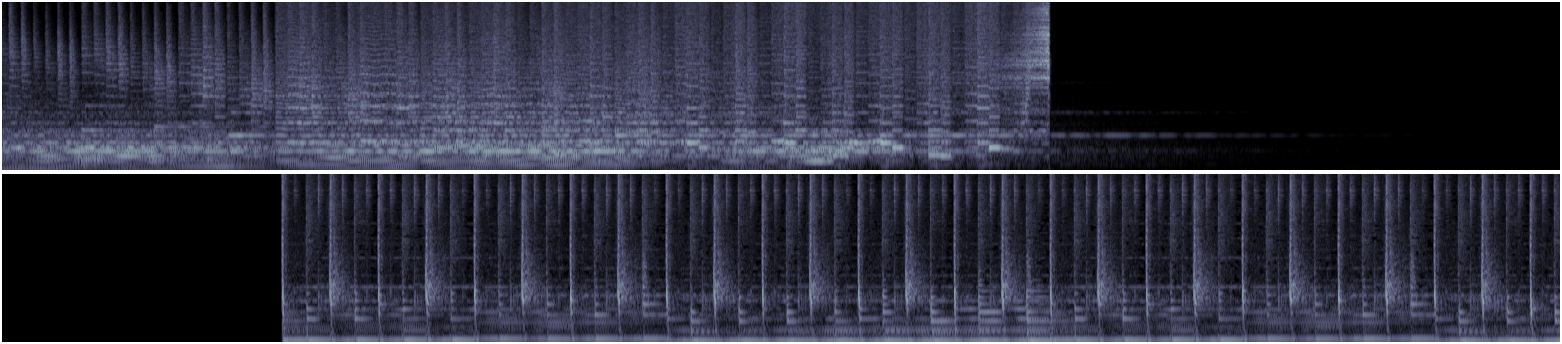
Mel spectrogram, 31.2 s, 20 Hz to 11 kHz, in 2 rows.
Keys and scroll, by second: 7.3 Delete, 22.6 F3, 23.0 Escape.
